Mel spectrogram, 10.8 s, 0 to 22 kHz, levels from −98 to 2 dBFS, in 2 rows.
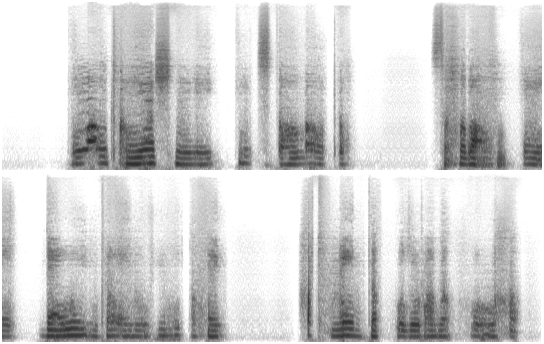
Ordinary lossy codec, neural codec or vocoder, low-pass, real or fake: none; codec, 44.1 kHz, 0.9 kbps, DAC; none; fake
